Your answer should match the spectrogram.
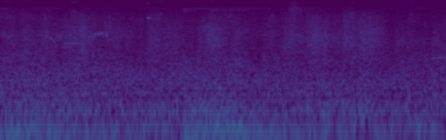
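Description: Cannon fire from artillery during a Napoleon Total War battle with French cavalry on the field, a dense, continuous rumble of distant booms that keeps up steadily throughout with no clear individual shots.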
